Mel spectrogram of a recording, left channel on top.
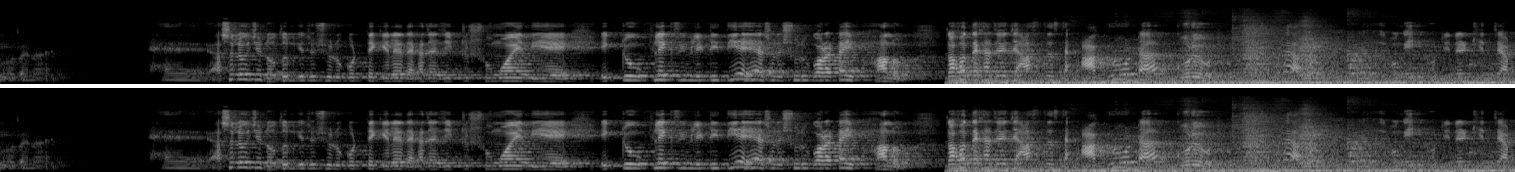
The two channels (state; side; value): identical; both; correlation 1.00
